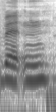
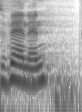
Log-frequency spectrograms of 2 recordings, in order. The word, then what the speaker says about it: Vinton: have heard the word vinton pronounced several different ways some people have a strong emphasis on that t vinton others just completely leave it out all together and it's venon but no matter how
